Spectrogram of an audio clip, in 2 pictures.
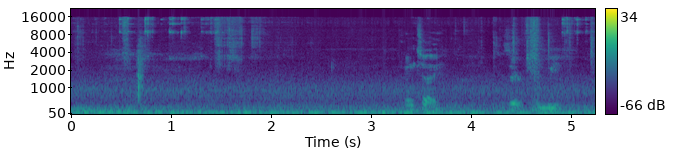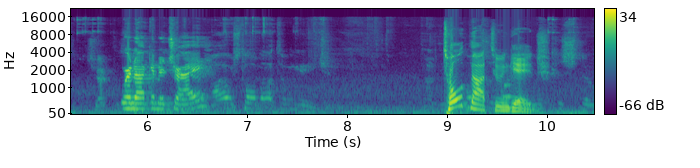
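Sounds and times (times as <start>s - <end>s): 
keys jangling: 0.0s - 2.3s, 4.0s - 5.7s, 6.7s - 8.6s
speech: 3.4s - 3.8s, 4.4s - 7.9s, 9.0s - 10.4s.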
